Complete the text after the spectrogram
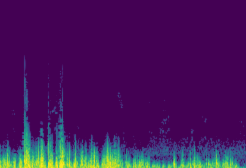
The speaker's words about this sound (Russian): Да нет, просто ветер сильный. И очень сильный.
